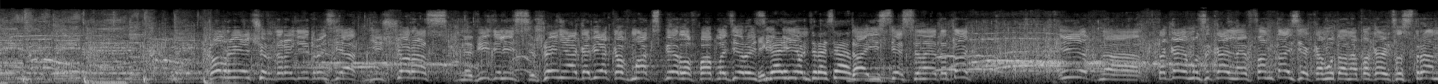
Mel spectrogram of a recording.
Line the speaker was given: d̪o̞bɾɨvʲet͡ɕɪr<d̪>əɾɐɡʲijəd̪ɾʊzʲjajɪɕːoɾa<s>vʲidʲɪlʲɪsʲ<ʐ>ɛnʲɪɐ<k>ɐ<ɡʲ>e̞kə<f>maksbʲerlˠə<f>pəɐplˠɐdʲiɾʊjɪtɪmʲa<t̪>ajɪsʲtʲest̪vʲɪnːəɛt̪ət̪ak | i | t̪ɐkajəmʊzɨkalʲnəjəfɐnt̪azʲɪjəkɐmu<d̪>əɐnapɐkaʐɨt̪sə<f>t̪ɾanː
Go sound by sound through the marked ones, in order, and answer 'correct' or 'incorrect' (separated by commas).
correct, correct, correct, incorrect, incorrect, correct, correct, incorrect, incorrect, incorrect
